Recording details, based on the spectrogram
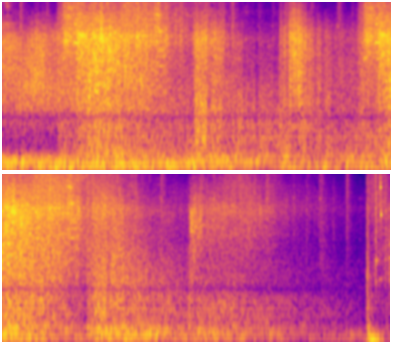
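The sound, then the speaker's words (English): A huge explosion rips through a house, starting in the back of the building and tearing through until flames and debris gout out of the front door. It roars for several seconds, a dense rumbling blast with crackling, tearing bursts that swell and ebb before a final sharp jolt. No one speaks. “both she and Untermensch silhouetted by a huge explosion that rips through the house behind them”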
